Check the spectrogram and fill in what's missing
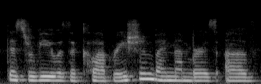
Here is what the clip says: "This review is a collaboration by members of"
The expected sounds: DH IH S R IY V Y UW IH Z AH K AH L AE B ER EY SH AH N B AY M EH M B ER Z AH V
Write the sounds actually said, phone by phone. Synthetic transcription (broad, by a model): DH IH S R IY V Y UW IH Z AH K AH L AE B ER EY SH AH N B AY M EH M B ER Z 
